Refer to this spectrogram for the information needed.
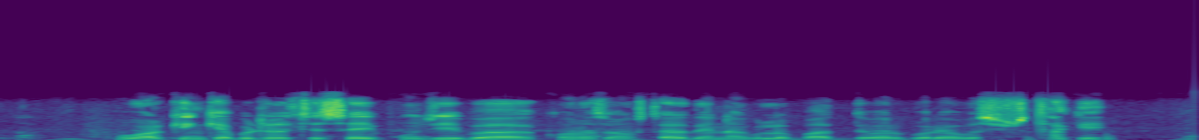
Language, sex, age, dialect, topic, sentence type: Bengali, male, 18-24, Standard Colloquial, banking, statement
